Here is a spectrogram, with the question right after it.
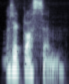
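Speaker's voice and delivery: ordinary delivery, nothing marked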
